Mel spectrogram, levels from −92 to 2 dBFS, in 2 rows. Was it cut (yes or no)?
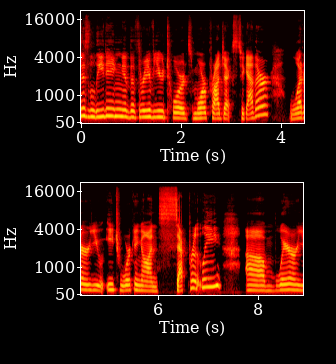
no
